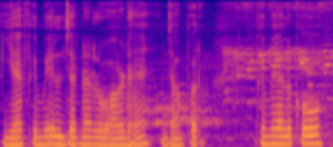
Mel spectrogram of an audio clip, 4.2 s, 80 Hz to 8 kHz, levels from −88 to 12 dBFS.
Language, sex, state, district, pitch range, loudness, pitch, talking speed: Hindi, male, Uttar Pradesh, Muzaffarnagar, 135-150 Hz, -17 LUFS, 145 Hz, 145 wpm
